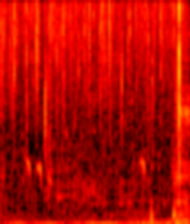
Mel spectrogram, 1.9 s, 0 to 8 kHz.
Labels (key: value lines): label: biophony
recorder: SoundTrap 300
